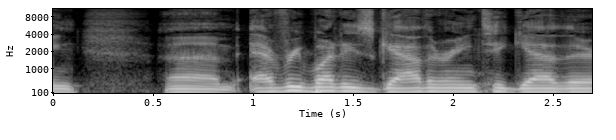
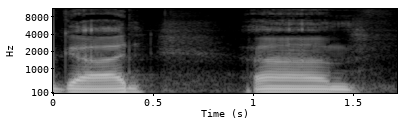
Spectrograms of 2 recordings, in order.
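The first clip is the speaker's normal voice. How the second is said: ordinary talk, nothing marked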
